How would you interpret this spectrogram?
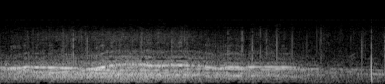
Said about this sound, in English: Say, when you hear the wind blowing like this, what's the first thought that pops into your head?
